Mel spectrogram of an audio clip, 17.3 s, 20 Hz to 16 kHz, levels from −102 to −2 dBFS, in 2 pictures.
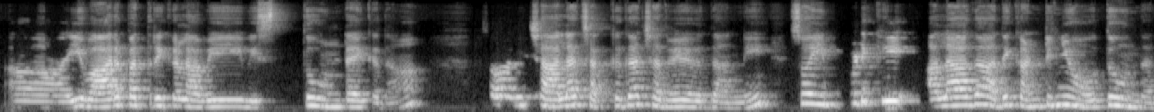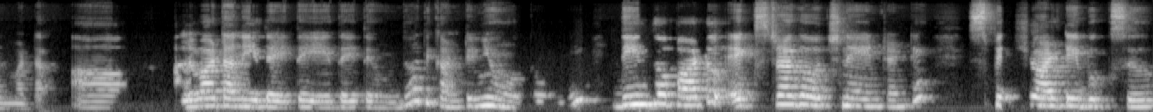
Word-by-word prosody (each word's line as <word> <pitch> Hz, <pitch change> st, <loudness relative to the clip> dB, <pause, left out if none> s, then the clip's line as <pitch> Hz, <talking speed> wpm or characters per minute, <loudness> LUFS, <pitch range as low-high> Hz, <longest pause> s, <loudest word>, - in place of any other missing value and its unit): ఆహ్, 195 Hz, -1 st, -5 dB
ఈ -, -, +1 dB
వారపత్రికలవి 235 Hz, -3 st, +2 dB, 0.2 s
విస్తూ 200 Hz, +5 st, -2 dB
ఉంటాయి 215 Hz, -1 st, 0 dB
కదా! 170 Hz, -1 st, -12 dB, 0.7 s
సో, 280 Hz, -, -8 dB
అది 265 Hz, -1 st, -2 dB
చాలా 230 Hz, +1 st, +4 dB
చక్కగా 245 Hz, +3 st, -1 dB
చదివేదాన్ని. 205 Hz, -3 st, -2 dB, 0.3 s
సో 320 Hz, -, 0 dB
ఇప్పటికి 335 Hz, +7 st, +3 dB, 0.3 s
అలాగా 265 Hz, +4 st, +4 dB
అది 260 Hz, +2 st, 0 dB
కంటిన్యూ 265 Hz, +5 st, 0 dB
అవుతూ 210 Hz, +5 st, -1 dB
ఉందనమాట. 165 Hz, -6 st, -8 dB, 0.4 s
ఆహ్, 190 Hz, 0 st, -7 dB, 0.4 s
అలవాటనేదైతే 215 Hz, -3 st, +1 dB, 0.2 s
ఏదైతే 195 Hz, +1 st, -6 dB
ఉందో 180 Hz, -, -12 dB
అది 350 Hz, -, -6 dB
కంటిన్యూ 240 Hz, +4 st, 0 dB
అవుతుంది. 290 Hz, -, -9 dB, 0.3 s
దీంతో 295 Hz, +2 st, +7 dB
పాటు 265 Hz, 0 st, +3 dB, 0.2 s
ఎక్స్‌ట్రాగా 285 Hz, +4 st, +2 dB
వచ్చినయేంటంటే 230 Hz, -, -4 dB, 0.4 s
స్పిరుచువాలిటీ 245 Hz, -, +1 dB
బుక్స్. 225 Hz, -1 st, -3 dB
230 Hz, 105 wpm, -20 LUFS, 205-265 Hz, 0.7 s, దీంతో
